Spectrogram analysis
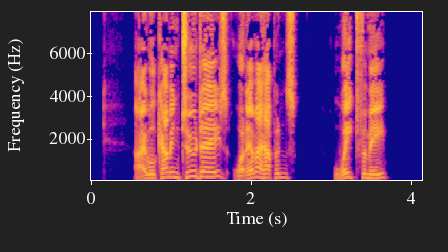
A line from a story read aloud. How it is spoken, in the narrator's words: shouted as they parted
